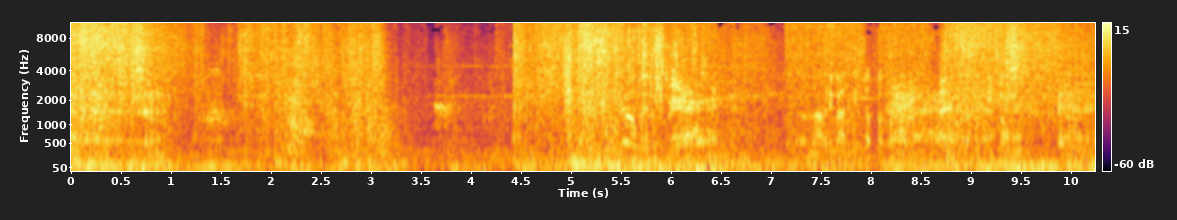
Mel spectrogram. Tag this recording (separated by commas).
Speech, Music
